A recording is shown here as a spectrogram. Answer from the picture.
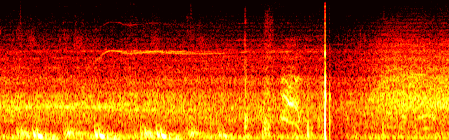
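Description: Muffled, indistinct voices from the field over a steady ground hum. A single sharp click comes about three seconds in, and after it only a quieter steady hum remains.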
